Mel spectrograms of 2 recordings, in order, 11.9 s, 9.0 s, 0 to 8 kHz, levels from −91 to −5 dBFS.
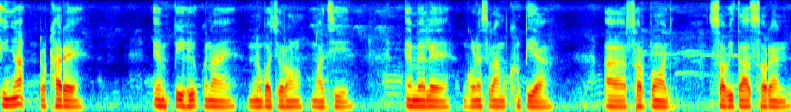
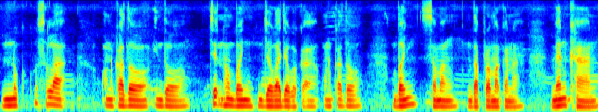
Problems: background conversations at intervals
